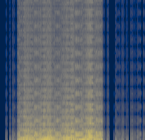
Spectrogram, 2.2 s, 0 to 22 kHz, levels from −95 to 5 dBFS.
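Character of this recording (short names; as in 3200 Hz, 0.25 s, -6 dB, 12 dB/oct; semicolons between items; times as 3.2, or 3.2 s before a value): a quantiser's noise floor 6-bit, dither none; phasing stages 8, 3.2 Hz, lowest notch 540–1800 Hz; aliases and images of a low sample rate 2100 Hz, jitter 0%; a shimmering, thickened sound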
